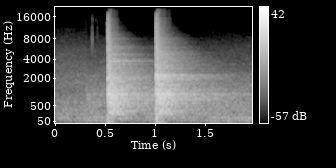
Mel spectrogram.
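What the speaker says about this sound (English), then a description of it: "I used a hammer and a 2x4 to persuade it into place" Two sharp, loud metallic-edged hammer blows half a second apart on a 2x4 block, driving a truck shock into place, each ringing out and decaying slowly, close by.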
